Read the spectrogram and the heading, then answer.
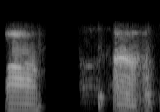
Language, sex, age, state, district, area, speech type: Sanskrit, female, 45-60, Kerala, Thiruvananthapuram, urban, conversation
